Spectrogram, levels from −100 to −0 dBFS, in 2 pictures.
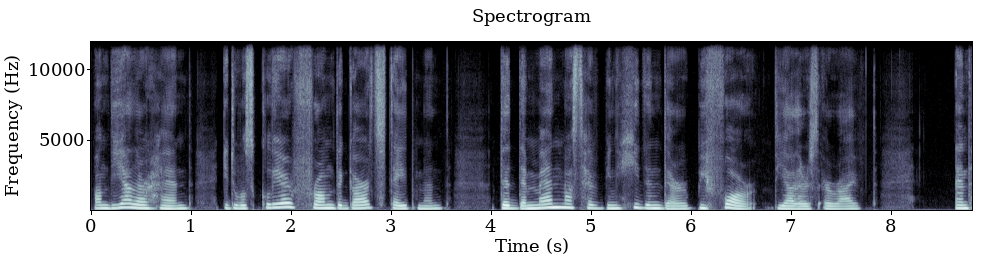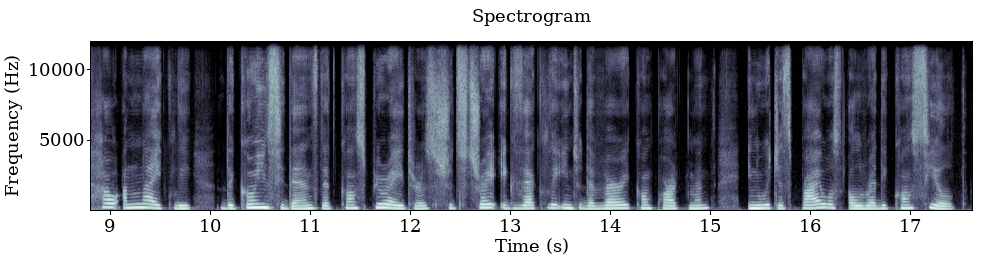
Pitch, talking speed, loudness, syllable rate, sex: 215 Hz, 150 wpm, -18 LUFS, 4.9 syllables/s, female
